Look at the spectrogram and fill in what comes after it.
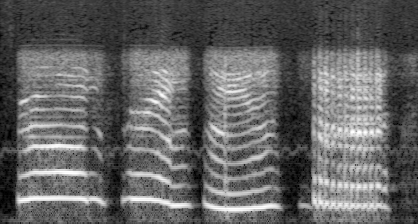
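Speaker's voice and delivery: put-on growling creature voice. Repeating the impression on request: bad Chewbacca impression. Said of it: "I'd like to hear that again".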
